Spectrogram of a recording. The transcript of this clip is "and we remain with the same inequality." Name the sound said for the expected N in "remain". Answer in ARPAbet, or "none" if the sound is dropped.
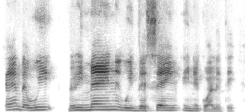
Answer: N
